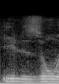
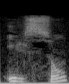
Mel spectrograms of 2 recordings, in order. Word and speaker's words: ils ont: Just before leaving you, actually keep in mind that this liaison, this link, is actually quite soft. It's not really strong, and it's especially important for this last part, ils ont and elles ont, because if you make it stronger and too strong, it would sound like ils sont, and in this case,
